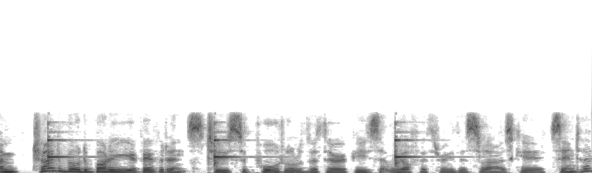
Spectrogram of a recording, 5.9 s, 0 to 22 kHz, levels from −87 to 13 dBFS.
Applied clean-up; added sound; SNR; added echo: classical method spectral subtraction.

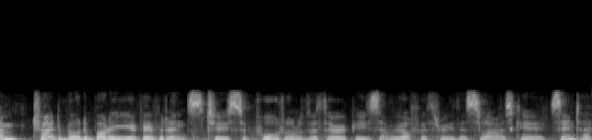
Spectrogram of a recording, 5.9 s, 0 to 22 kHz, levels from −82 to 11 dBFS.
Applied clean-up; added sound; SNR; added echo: none; none; none; none.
